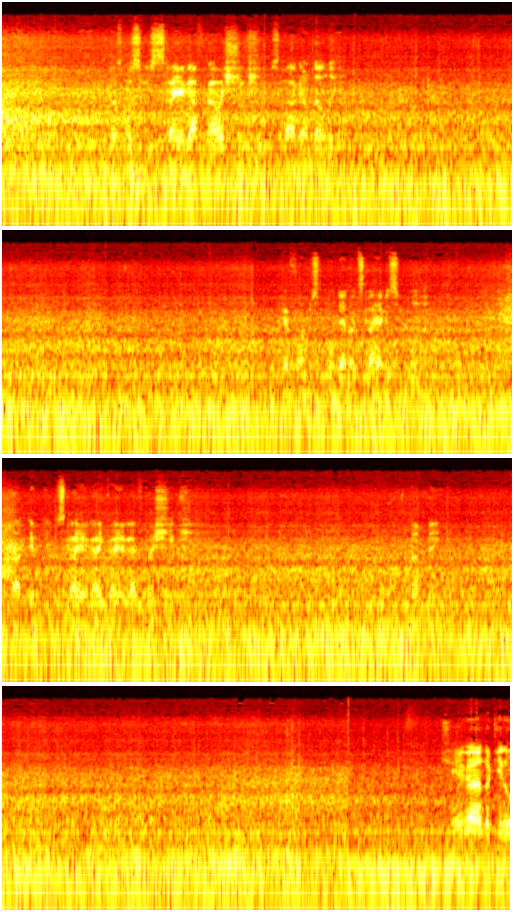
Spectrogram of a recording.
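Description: Heavy truck's diesel engine running steadily under the cab at cruising speed, a constant low drone with road noise; its low hum changes near the end. Faint voices come through in places.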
